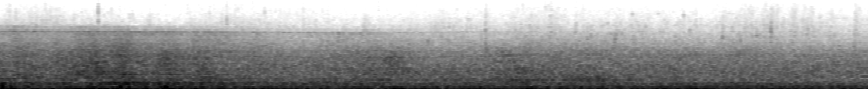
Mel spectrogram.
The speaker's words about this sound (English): As an airplane soars overhead to land at the nearby airport.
